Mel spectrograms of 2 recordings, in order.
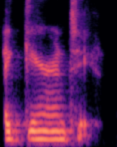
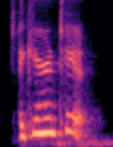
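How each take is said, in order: First: Said in the usual way. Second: "guarantee" pushed higher and louder; a rising, insistent promise; emphatic guarantee. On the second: Shown as a demonstration.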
